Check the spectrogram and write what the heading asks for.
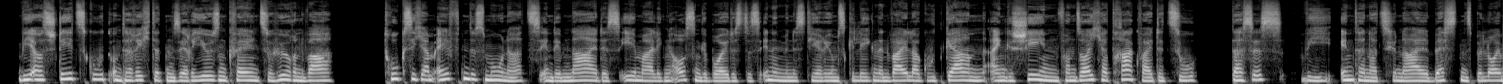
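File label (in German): commentary, Trocken, Neutral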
